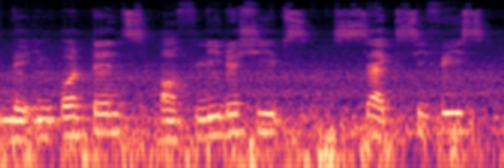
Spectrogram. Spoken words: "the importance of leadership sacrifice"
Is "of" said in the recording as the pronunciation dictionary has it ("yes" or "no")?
no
